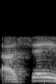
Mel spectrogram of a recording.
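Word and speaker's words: Ase: about what i say means dr akua yes i say means i agree it means let it be so and it's spelled a-s-e with an accent if you can't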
